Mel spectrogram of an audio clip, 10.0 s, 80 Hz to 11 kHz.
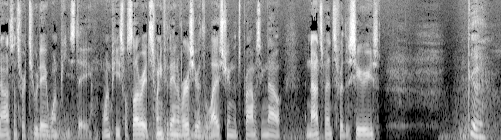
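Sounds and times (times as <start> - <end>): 
speech: 0.0 - 7.7, 9.2 - 9.8
person yawning: 9.2 - 10.0.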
